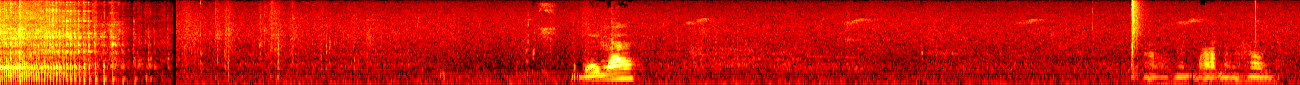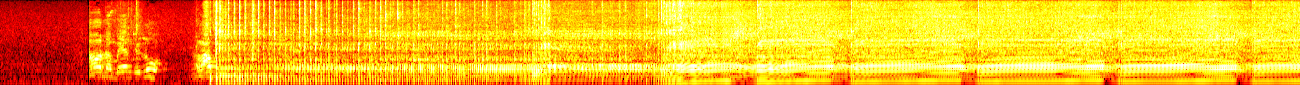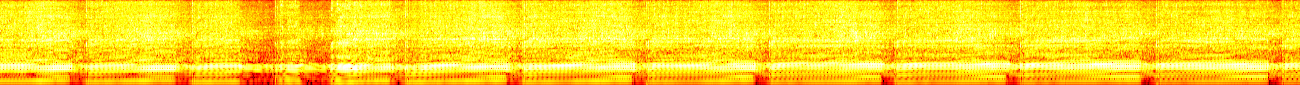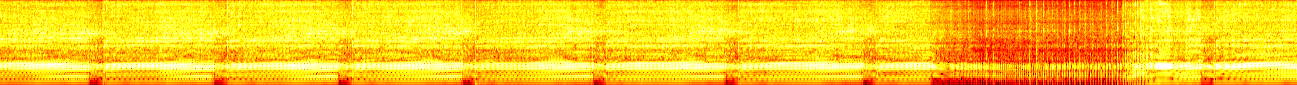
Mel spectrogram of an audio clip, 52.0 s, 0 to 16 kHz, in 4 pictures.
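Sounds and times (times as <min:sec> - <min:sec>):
chainsaw cutting wood: 0:00.0 - 0:01.8, 0:15.0 - 0:51.9.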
